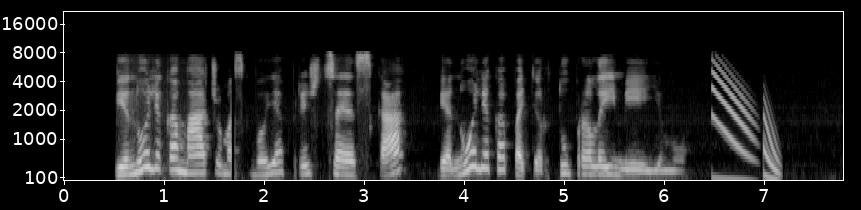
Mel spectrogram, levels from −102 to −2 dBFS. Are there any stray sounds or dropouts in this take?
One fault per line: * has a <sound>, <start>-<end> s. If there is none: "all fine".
* has a dropout, 1.7-1.7 s
* has a chirp, 6.5-7.2 s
